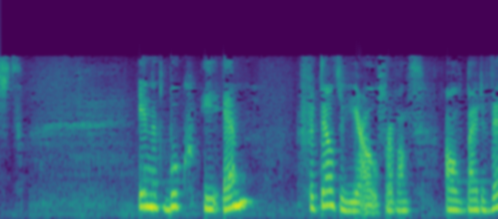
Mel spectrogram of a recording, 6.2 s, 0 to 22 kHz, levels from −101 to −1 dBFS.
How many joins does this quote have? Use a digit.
1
